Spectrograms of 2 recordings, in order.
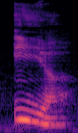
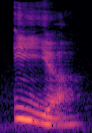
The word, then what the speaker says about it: ear: 好，首先耳朵就它原来的发音哦， ear ear OK。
